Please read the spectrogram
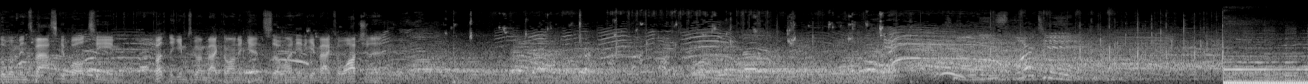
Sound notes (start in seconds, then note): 6.0 crowd cheering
